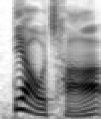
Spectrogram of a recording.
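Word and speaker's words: 调查: 티리와 같은 경우 그렇지만 조사한다 알아본다 움직임의 등 의미를 나타낼 때는 항상 띠라는 발음으로 읽혀야 됩니다 마찬가지로 그래서 띠오 차 띠아오 차 조사하다 동사가 되겠고요 세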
